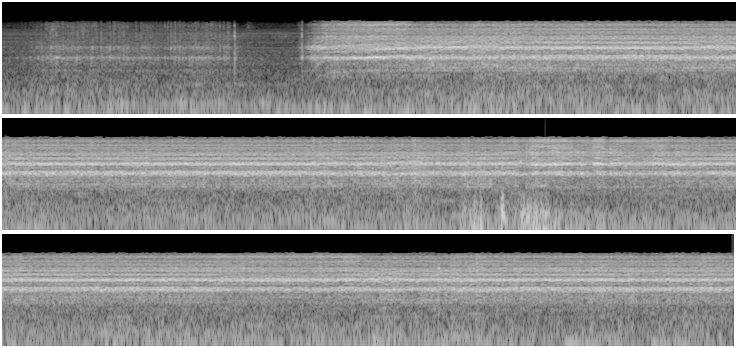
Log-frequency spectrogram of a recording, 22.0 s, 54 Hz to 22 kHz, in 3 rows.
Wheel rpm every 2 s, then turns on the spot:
10, 50, 160, 160, 160, 160, 160, 160, 160, 160, 160.
none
